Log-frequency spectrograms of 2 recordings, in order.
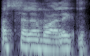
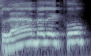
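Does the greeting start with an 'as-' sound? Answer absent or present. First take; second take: present; absent. First: The greeting starts with a full 'as-salamu' sound. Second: The greeting starts with a clipped 'salam' sound. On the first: The speaker calls it right. "বিশুদ্ধ উচ্চারণটা" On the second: The speaker calls it wrong. "এটা আরবি উচ্চারণে গলত"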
